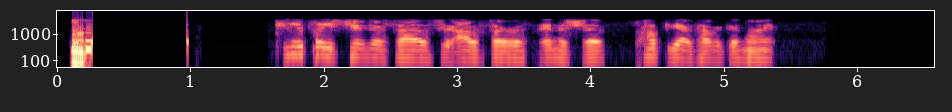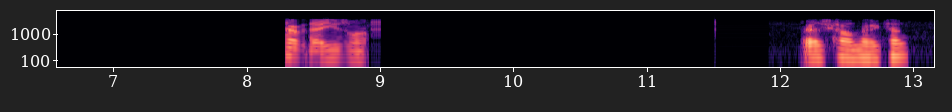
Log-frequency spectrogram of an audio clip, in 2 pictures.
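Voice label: EMS Dispatch, p25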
